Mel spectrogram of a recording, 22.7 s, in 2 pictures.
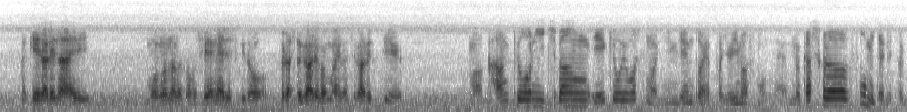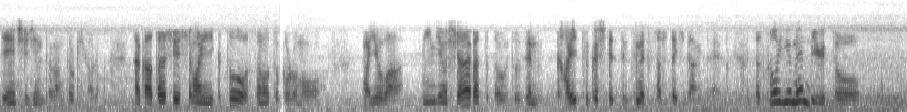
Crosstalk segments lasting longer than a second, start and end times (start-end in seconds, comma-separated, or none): none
